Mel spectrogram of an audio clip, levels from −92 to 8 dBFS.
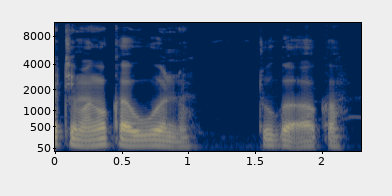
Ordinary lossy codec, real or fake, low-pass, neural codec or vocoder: none; real; none; none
